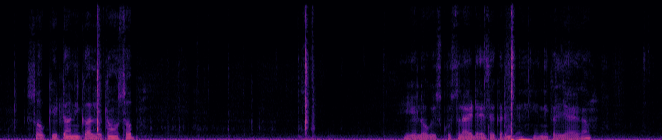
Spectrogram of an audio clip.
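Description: A plastic connector clicks as it is unplugged.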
